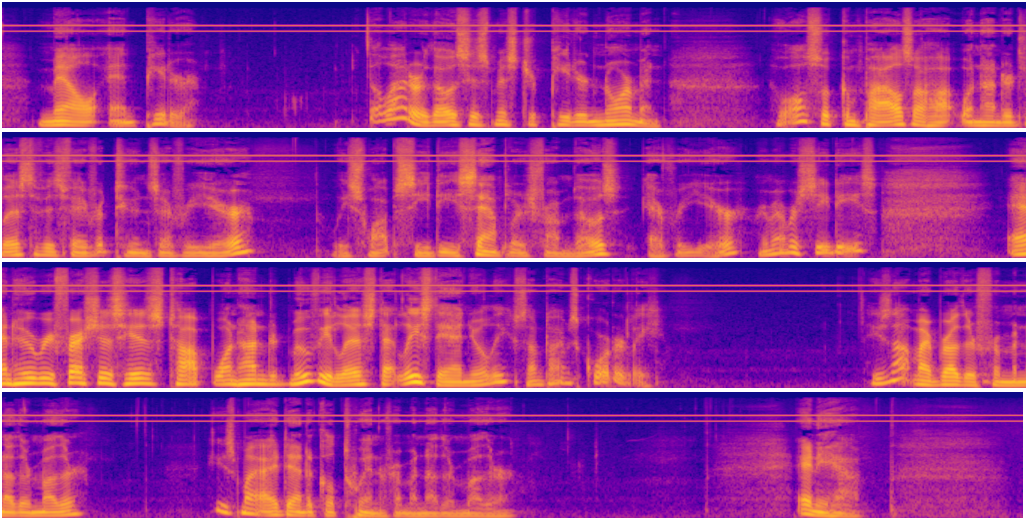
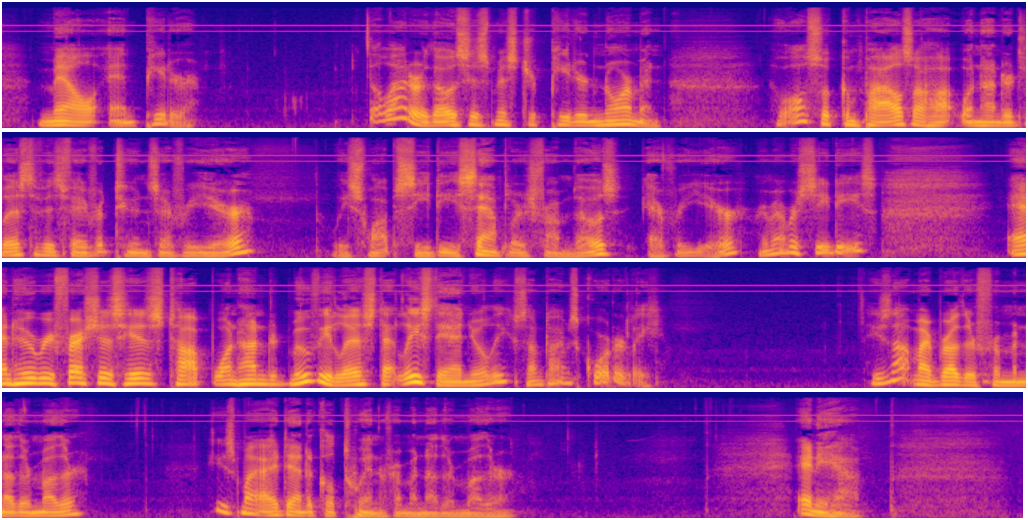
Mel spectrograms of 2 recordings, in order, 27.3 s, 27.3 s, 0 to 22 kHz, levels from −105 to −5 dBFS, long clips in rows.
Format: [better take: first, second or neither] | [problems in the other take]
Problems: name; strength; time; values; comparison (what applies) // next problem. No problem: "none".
second | high-pitched whine; loud; throughout; 10 kHz, 8 dB below the speech; faint in the second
